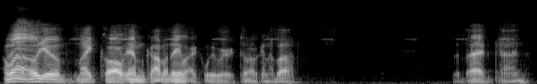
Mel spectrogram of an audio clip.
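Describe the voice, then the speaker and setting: A man acting a steady, probing American frontier marshal in an old-time radio western, measured and understated. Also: low-pitched, no room sound, dull audio, exaggerated voice. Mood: carefully prodding. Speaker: lead actor and narrator in a radio western.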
